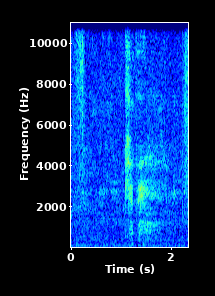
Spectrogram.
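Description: Quiet room with faint rustling of magazine paper cutouts being pressed and shifted by hand on a journal page.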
